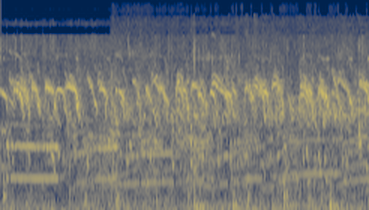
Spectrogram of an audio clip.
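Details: Many baby chicks chirping together in a dense, continuous chorus of high, arched peeps overlapping without pause, with a few longer flat tones and faint low thumps underneath.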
